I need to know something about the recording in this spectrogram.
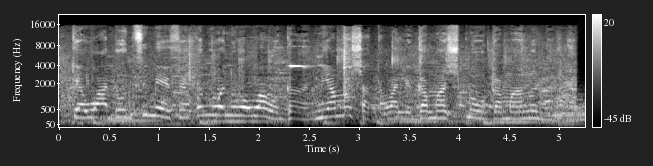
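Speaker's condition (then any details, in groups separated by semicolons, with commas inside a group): No condition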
